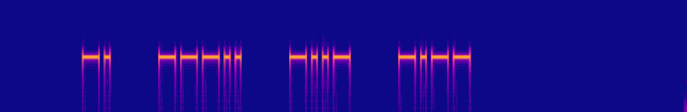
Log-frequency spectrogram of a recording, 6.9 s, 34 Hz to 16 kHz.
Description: Morse code, heard as a keyed tone, about 22 wpm, spaced as for 12 wpm, 700 Hz. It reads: N8XY
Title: USA Call Signs - 4 Characters - 3x Character Spacing - 22wpm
